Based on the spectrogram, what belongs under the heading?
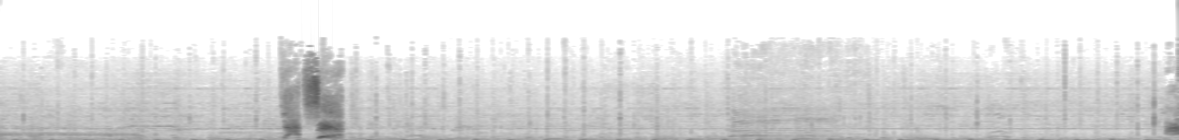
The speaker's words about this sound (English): I want you right now to obey your feet and start shouting, start leaping.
